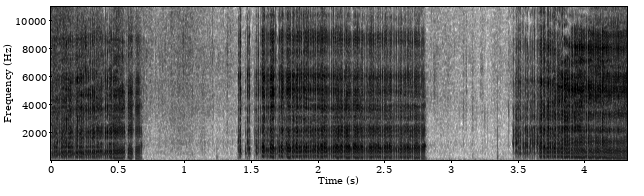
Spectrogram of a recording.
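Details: Kakapo (Strigops habroptilus) producing long hoarse, breathy grunting rasps lasting up to a second and a half, separated by brief quiet pauses.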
